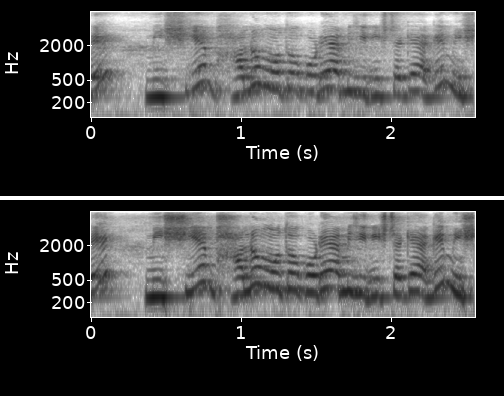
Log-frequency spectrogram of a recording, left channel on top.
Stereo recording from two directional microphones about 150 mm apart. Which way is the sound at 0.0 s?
30° right (ahead or behind).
